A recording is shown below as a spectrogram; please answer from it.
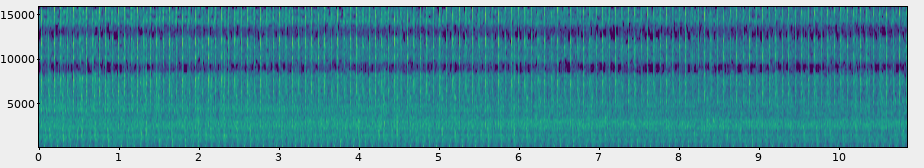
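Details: Rattly running from an extremely early 1954-55 Suffolk Iron Foundry Model 1A engine, started still cold on a substitute carburettor: fast sharp firing beats about three per second with metallic clatter on each stroke; cause not confirmed.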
